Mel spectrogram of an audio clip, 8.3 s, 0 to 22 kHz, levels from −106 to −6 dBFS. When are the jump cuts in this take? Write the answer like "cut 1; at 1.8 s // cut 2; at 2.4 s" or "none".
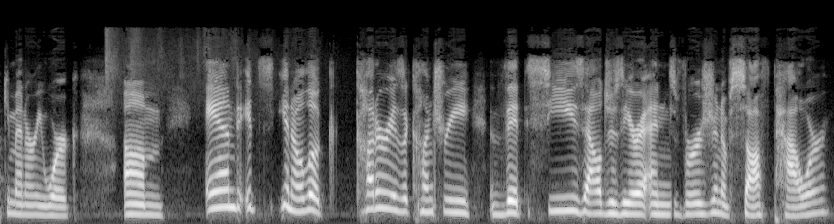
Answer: cut 1; at 4.8 s // cut 2; at 6.7 s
